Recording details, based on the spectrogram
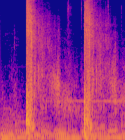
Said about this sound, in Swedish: Vladimir Purskivich och Dmitrij Pavlovich följde efter och avfyrade två skott var.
